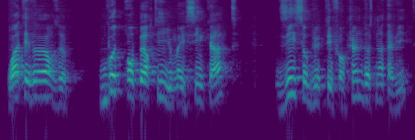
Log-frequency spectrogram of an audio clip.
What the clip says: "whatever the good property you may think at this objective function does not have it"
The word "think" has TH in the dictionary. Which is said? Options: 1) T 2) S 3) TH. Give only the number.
2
